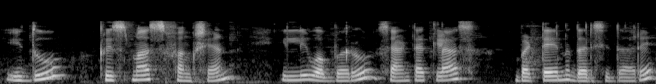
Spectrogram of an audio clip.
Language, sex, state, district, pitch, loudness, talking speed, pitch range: Kannada, female, Karnataka, Bangalore, 190 Hz, -17 LUFS, 80 wpm, 175-230 Hz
